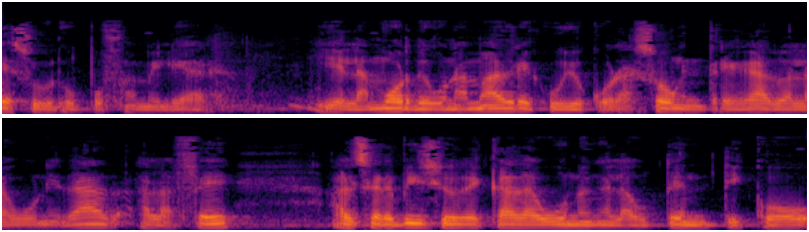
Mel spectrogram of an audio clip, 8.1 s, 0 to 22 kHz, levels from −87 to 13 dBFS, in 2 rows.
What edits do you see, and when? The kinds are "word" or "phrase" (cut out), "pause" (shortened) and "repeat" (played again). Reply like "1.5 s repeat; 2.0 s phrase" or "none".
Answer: 3.4 s word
